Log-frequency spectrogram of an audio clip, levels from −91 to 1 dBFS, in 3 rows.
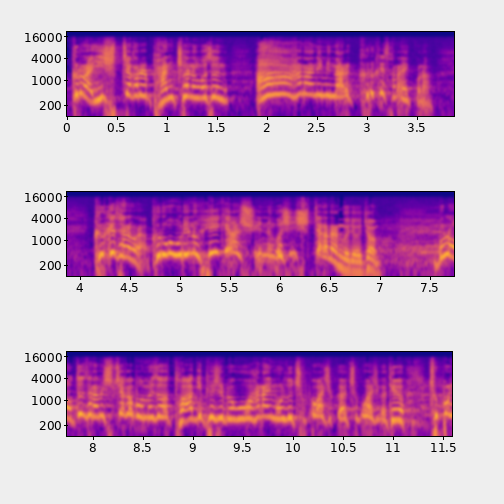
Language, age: Korean, 40-59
